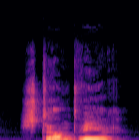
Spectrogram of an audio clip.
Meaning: pleasant weather that makes people (want to) go to the beach
- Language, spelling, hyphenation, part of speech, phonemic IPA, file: Dutch, strandweer, strand‧weer, noun, /ˈstrɑnt.ʋeːr/, Nl-strandweer.ogg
